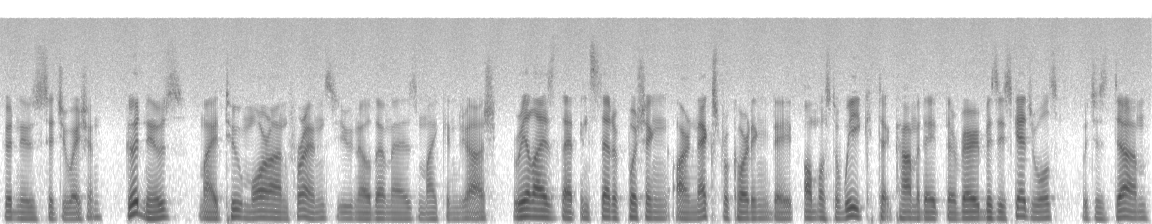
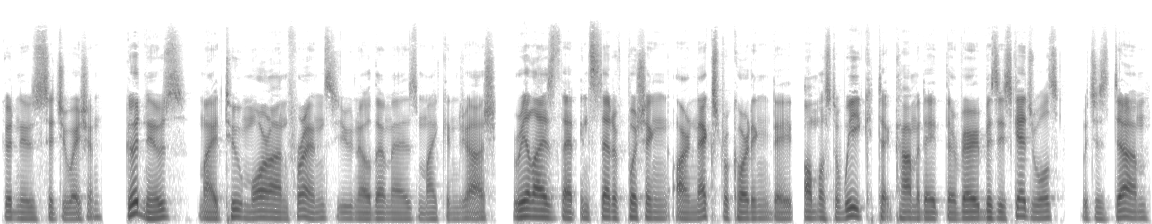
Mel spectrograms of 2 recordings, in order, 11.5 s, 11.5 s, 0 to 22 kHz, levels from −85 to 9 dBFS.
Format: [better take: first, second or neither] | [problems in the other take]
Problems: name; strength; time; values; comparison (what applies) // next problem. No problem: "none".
second | hiss; loud; throughout; 9 dB below the speech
